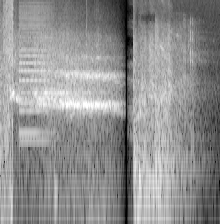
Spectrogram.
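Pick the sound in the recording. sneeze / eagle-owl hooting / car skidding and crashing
car skidding and crashing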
